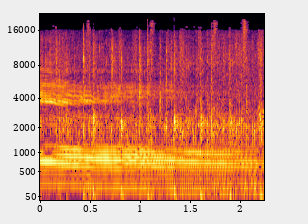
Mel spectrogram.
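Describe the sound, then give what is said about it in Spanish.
Loud, steady audience applause welcoming a guest onto the virtual stage of Detonado Radio Show, a dense patter of clapping layered over sustained, slowly falling musical tones, with no one speaking. “para subirse a este escenario virtual acá en Detonado Radio Show y la vamos a, como siempre, recibir con un fuerte aplauso, ¿eh?”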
